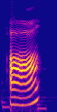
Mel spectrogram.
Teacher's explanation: the second tone is the rising tone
